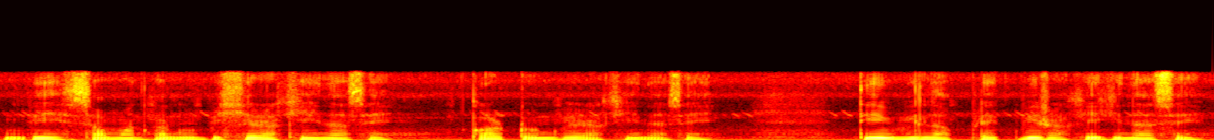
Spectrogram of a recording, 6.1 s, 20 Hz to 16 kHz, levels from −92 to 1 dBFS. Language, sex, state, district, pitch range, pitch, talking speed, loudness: Nagamese, male, Nagaland, Dimapur, 115-130 Hz, 120 Hz, 160 wpm, -19 LUFS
